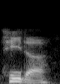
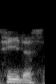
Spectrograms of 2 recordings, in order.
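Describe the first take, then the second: First: The name ends without an s sound. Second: The name ends with an s sound. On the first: "Tida is the correct pronunciation" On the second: "Tidus is the acceptable alternative"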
